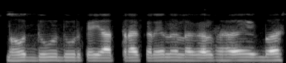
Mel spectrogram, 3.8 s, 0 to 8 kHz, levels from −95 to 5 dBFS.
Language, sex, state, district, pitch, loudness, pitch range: Hindi, male, Bihar, Lakhisarai, 140 Hz, -24 LUFS, 135-145 Hz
